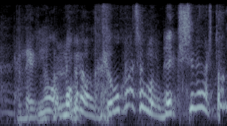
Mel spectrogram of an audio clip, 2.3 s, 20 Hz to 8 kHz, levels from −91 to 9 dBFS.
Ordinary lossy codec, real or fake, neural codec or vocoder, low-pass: none; fake; codec, 24 kHz, 1.5 kbps, HILCodec; 7.2 kHz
